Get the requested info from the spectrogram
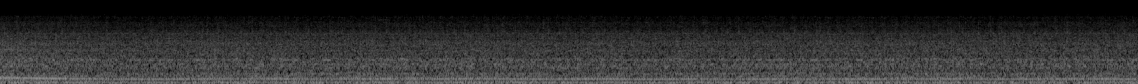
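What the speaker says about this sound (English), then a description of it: "This should be a lot quicker now with that new engine." SnowRunner truck engine with a new engine fitted, hauling a trailer through a mountain storm: a continuous, fairly loud droning hum at nearly constant pitch, unaccompanied by talk.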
